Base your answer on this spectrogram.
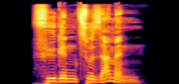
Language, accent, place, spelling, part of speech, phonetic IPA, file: German, Germany, Berlin, fügen zusammen, verb, [ˌfyːɡn̩ t͡suˈzamən], De-fügen zusammen.ogg
- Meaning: inflection of zusammenfügen: 1. first/third-person plural present 2. first/third-person plural subjunctive I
